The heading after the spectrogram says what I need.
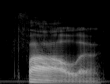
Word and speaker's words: fala: say ele or ela fala. So here, you're just replacing the AR with an A, and that A is pronounced like the A in the words Cuba or sofa.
